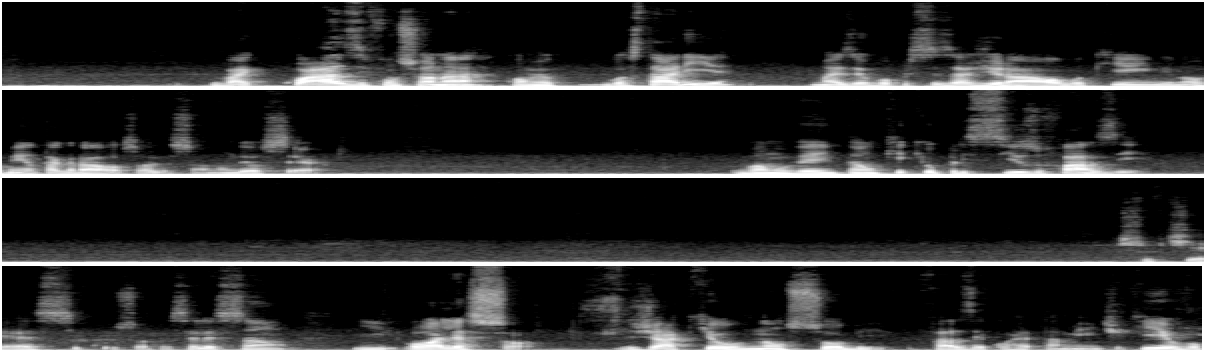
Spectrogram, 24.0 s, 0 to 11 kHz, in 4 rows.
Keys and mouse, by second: 0.3 middle click, 0.4 middle click, 1.2 middle click, 1.4-1.8 shift+middle click, 2.6 click, 4.0 middle click, 8.4 middle click, 8.5 middle click, 9.1 g, 10.2 ctrl+middle click, 10.8 ctrl+middle click, 11.0 shift+middle click, 11.2 shift+middle click, 12.2 Tab, 14.2 click, 15.1 shift+a, 17.9 shift+s, 19.3 Tab, 21.4 middle click, 22.9 Tab.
